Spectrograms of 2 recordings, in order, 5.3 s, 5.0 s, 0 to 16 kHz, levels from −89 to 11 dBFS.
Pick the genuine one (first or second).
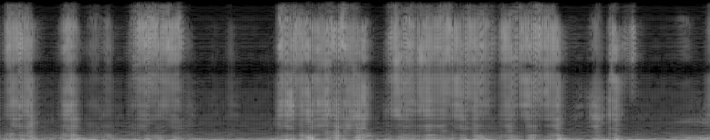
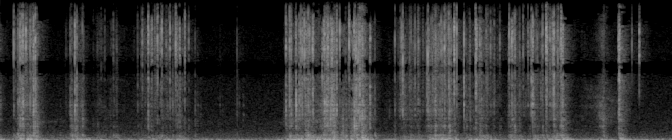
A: second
